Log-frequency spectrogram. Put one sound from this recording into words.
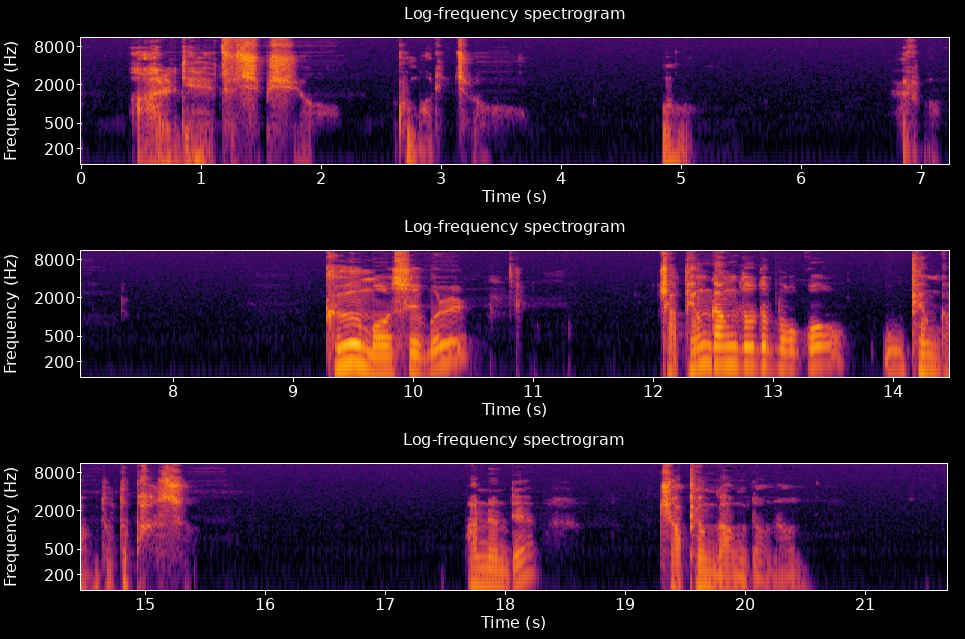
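An elderly man speaks with animation through a microphone, in bursts with pauses.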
